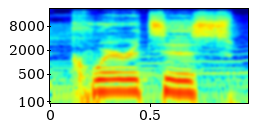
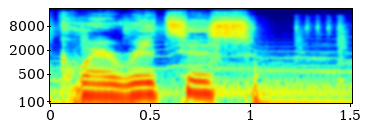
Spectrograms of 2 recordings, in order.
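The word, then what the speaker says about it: Quaeritis: really good card uh queretis people call i don't know why people pronounce this card wrong i think it's pronounced as queer ritus at least it's right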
